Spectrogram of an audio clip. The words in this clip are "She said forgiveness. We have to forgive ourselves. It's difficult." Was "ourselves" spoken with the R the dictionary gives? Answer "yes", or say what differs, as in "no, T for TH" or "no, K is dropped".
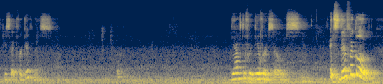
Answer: yes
